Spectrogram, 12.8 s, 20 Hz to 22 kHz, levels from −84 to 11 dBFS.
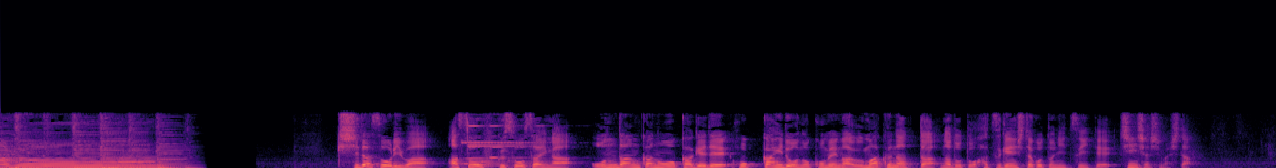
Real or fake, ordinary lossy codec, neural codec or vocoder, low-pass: real; none; none; 7.2 kHz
